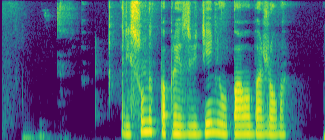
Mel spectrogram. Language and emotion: Russian, neutral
